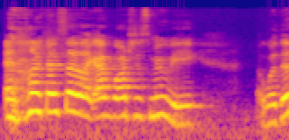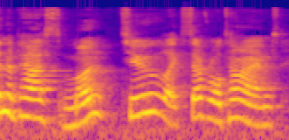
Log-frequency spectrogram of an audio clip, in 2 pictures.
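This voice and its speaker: A woman's voice: high voice, lively intonation, a little slow, a little mellow. A woman, chatting casually for her vlog in a rambling, filler-heavy, amused way. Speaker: vlogger. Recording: roomy echo.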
